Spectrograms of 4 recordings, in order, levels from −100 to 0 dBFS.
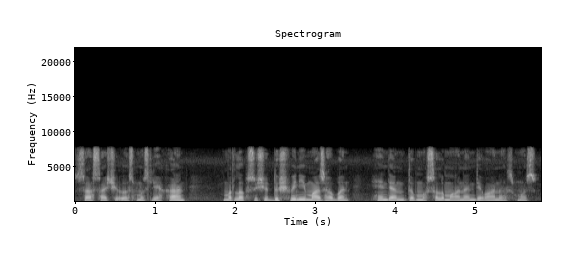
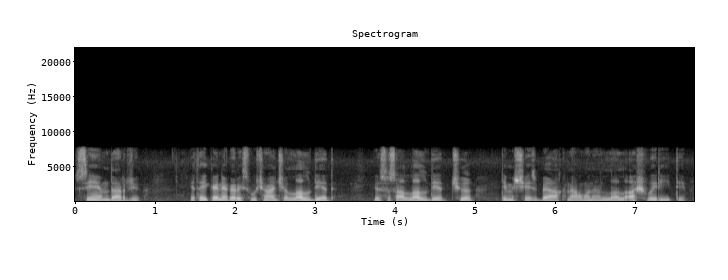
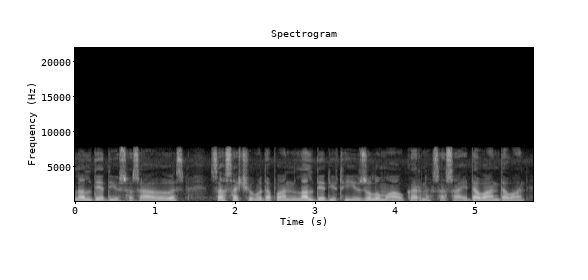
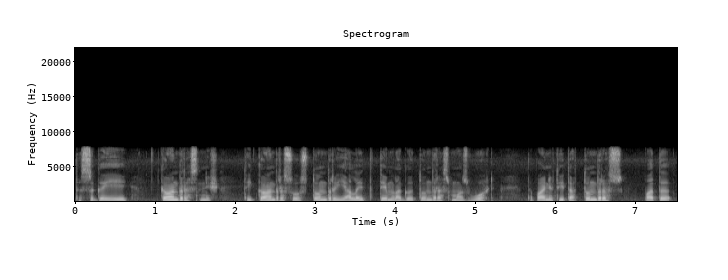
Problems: none marked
